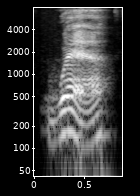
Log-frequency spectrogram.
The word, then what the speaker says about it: wear: This word "wear" should sound like this, but it should sound like chair, wear, or W-H-E-R-E, wear.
